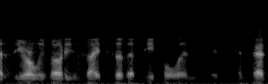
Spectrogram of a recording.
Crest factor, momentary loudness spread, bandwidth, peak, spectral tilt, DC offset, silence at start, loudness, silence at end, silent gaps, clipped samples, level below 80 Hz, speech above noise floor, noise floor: 22 dB; 10 LU; 7.2 kHz; -16 dBFS; -5.5 dB/octave; under 0.1%; 0 s; -38 LUFS; 0.05 s; none; under 0.1%; -66 dBFS; 23 dB; -61 dBFS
